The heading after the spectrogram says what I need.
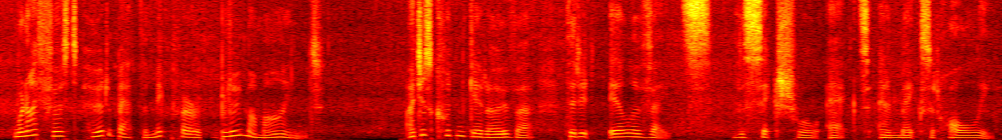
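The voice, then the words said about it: Charming Australian accent. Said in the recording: “Everyone in it does have an incredibly charming Australian accent.”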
